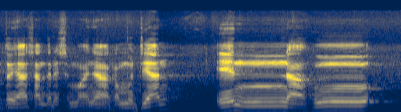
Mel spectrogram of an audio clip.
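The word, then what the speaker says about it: إنه: Kemudian innahu, ini seperti tadi, nunnya bacaan huna harus berdengung 2 harokat.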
